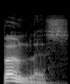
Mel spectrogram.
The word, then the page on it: boneless: anglais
